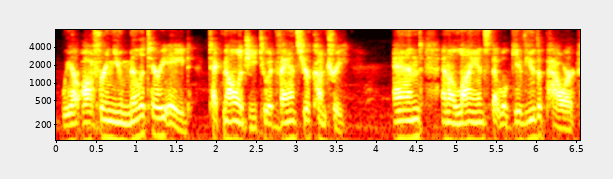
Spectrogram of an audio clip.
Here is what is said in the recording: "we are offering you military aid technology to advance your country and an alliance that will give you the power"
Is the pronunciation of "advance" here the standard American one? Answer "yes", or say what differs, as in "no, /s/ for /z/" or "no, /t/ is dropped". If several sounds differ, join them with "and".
yes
